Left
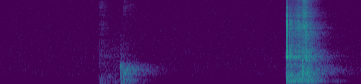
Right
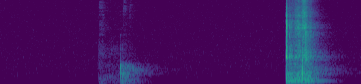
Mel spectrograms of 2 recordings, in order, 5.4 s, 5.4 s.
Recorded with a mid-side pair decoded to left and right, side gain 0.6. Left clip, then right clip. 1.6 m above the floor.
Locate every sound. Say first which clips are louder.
1.5 s writing: right 5 dB; 60° right, 4.5 m
4.3 s ticking: right 6 dB; 50° right, 1.4 m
